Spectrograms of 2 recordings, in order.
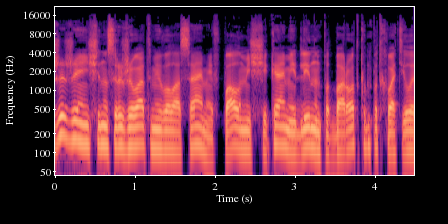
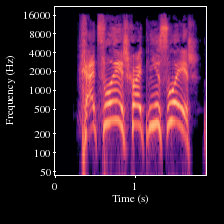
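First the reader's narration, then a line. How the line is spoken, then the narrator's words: Yelling. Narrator (Russian): завопил другой человек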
